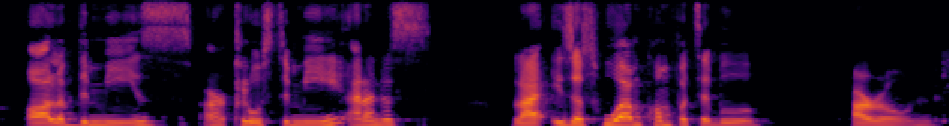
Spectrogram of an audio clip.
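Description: Speaking at a fairly slow pace, a woman uses a medium pitch with ordinary variation and an animated, playful tone. The recording is very clean, with a silent background and a dry, close sound with no echo. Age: 20s. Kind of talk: casual chat.

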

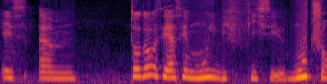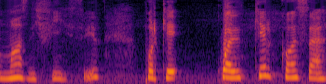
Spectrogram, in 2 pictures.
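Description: Somewhat breathy, a woman speaks at a very slow pace with fairly high pitch and ordinary pitch variation. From Congo. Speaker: philosophy professor. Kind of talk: interview.

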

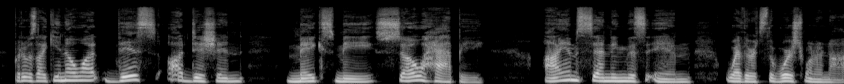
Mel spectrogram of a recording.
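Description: In an ordinary speaking voice, a man talks at a moderate pace with fairly high pitch and lively intonation. The recording is very clean, with a silent background and a dry, close sound with no echo. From southern New Jersey, near Philadelphia. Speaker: actor. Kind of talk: casual interview.

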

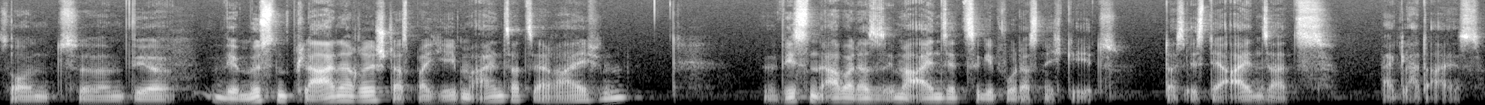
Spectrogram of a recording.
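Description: Speaking at a moderate pace, a man with a very deep, low pitch uses lively intonation and vocal fry. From Ruhr area, Germany. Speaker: local government official for fire and rescue services. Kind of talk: interview.

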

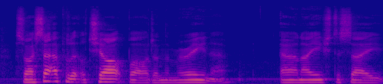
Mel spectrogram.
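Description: A man's medium-pitched voice with a Yorkshire accent, fairly even intonation and a fairly quick pace. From northern England, York. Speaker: automotive photographer. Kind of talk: interview.

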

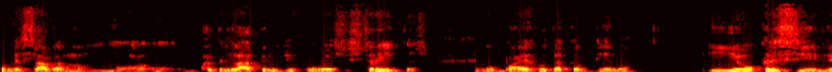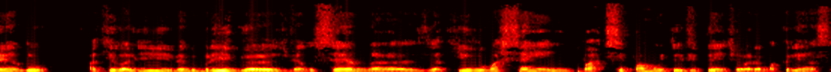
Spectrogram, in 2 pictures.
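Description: At medium pitch and a fairly slow pace, a somewhat breathy man speaks with lively intonation. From Belém, Pará, Brazil. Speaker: writer and playwright. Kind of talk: interview. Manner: halting.

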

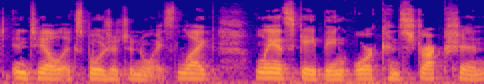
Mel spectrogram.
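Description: A bright, sharp voice with an American accent at a moderate pace, on a very clean recording with a silent background. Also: woman. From Massachusetts, Boston area (Winchester). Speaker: audiologist. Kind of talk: interview.

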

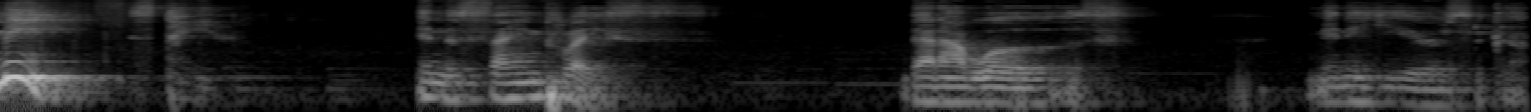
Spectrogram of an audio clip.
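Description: A man speaks at a very slow pace, with long, frequent pauses and big swings in loudness. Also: medium pitch for a man, ordinary pitch variation. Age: 70s. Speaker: pastor. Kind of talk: sermon. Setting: church with congregation. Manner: animated.

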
